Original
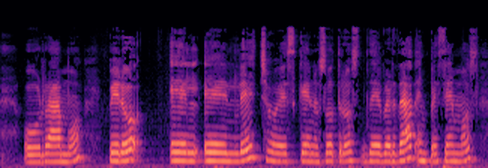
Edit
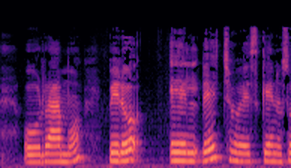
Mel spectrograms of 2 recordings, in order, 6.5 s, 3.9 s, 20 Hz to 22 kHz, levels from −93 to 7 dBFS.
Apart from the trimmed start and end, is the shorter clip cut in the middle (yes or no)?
yes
